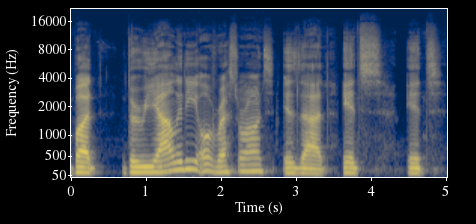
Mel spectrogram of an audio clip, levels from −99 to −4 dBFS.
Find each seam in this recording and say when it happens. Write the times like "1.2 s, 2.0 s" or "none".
3.5 s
